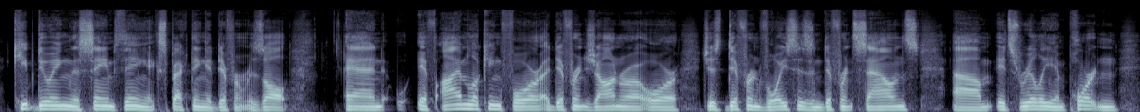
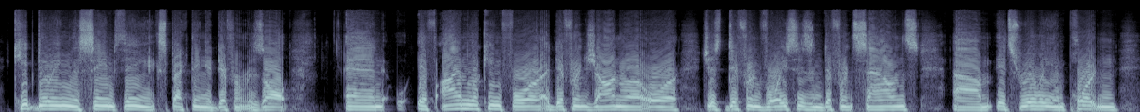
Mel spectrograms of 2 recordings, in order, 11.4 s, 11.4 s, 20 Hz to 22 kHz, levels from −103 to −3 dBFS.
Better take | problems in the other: first | distortion; heavy; 19% of the sound clipped

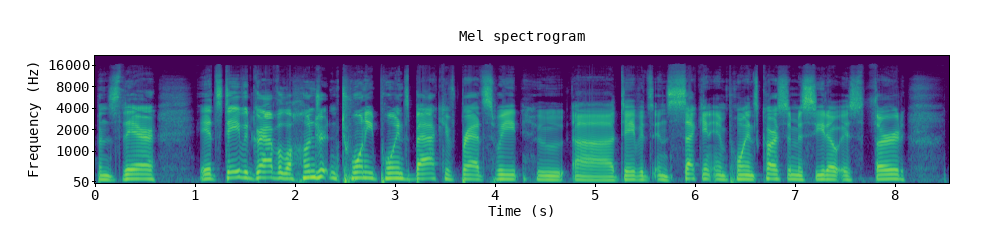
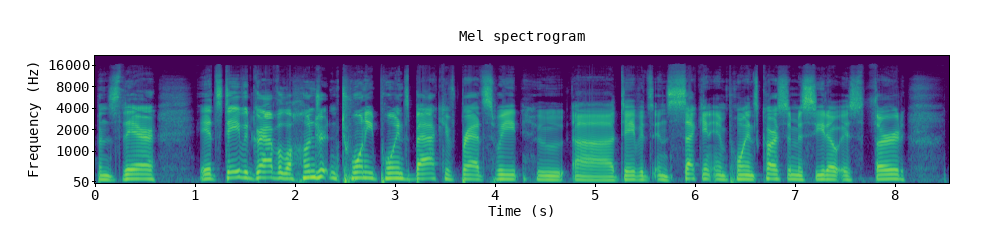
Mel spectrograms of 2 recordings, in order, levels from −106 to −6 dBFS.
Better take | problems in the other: neither | none

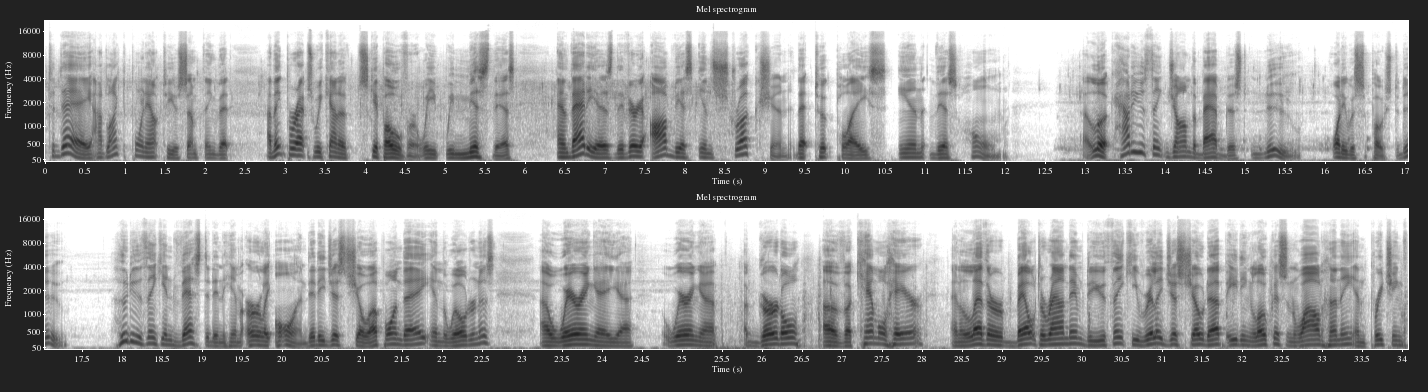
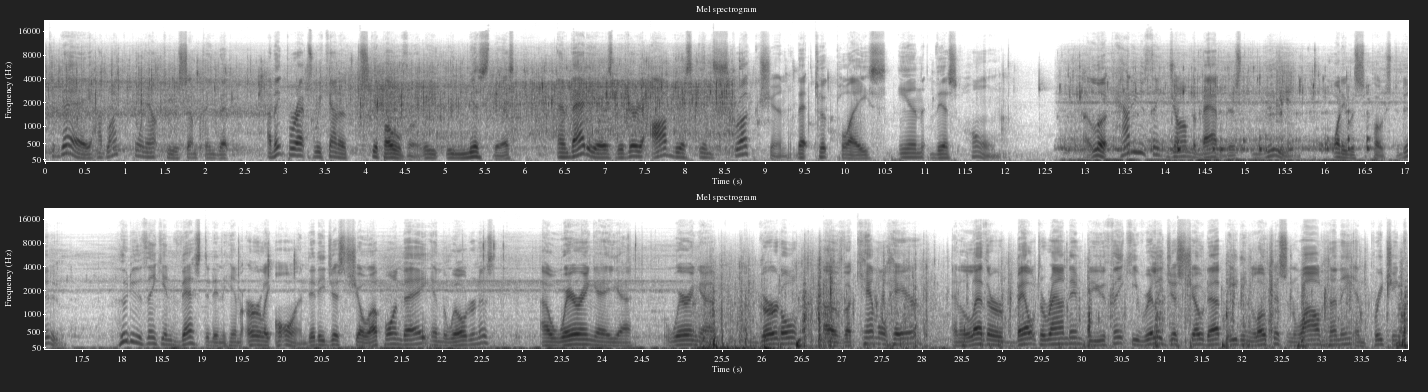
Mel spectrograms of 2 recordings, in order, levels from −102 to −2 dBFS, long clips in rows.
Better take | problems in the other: first | household noises; loud; throughout; 4 dB below the speech; faint in the first

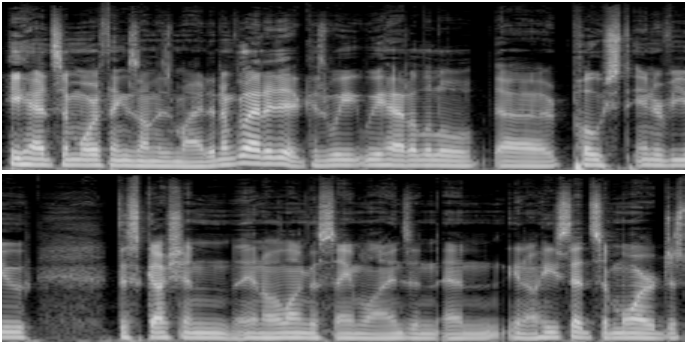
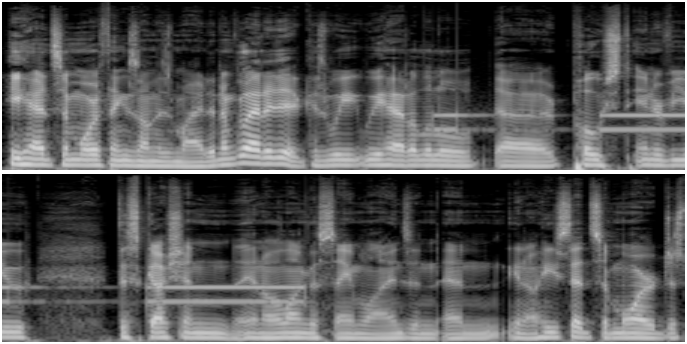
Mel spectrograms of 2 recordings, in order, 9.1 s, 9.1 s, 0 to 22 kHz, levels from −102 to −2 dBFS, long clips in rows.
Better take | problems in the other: first | phone ringing; noticeable; from 3 to 6.5 s; peak 9 dB below the speech

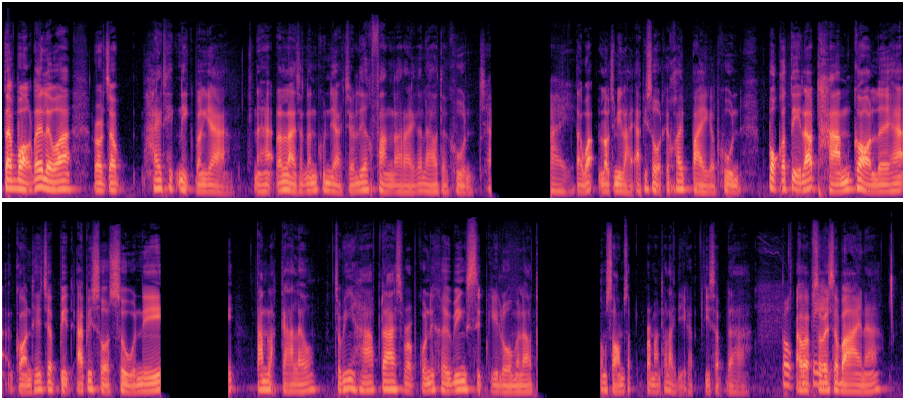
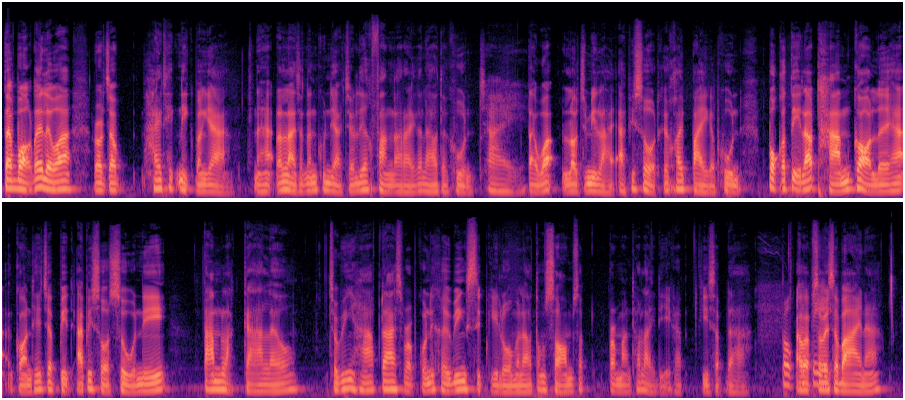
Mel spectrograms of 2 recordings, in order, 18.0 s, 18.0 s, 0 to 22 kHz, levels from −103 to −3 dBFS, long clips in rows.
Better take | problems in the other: second | audio freezing; at 5 s for 0.5 s, at 11 s for 0.5 s and at 14 s for 0.5 s

